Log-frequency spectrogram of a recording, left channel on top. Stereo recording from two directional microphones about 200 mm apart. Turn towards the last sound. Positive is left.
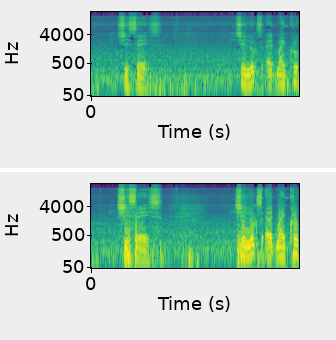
turn(degrees=-60)  # may be behind; listen again after turning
